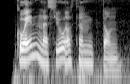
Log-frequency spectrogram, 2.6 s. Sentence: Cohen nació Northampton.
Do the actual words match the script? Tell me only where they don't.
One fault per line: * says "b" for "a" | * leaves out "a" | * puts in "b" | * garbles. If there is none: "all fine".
all fine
